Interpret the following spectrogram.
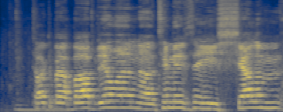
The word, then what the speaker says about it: Chalamet: Talked about Bob Dylan, Timothy Chalamet. How do you say his name? Chalamet.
